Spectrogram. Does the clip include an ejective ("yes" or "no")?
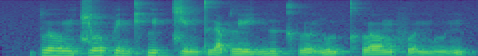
no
